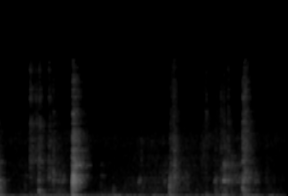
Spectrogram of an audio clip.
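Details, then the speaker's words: Wheelchair tie-down retractors in vehicle, brakes released and chair pushed forward and back once: a few irregular sharp clicks about every half second as slack is taken up, then quiet; clicking stopping means correctly tensioned, normal. "maybe you'll hear some clicking when the clicking is all done that's this where it needs to be"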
